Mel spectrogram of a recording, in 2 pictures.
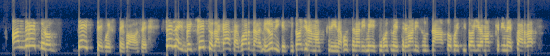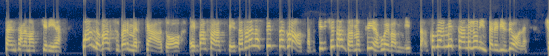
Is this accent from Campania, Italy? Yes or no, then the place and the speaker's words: yes; Naples, Campania, Italy; io sono napoletana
